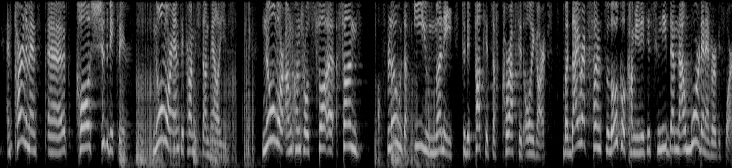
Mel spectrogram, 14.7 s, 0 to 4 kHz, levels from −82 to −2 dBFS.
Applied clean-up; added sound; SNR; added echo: neural mask model RNNoise.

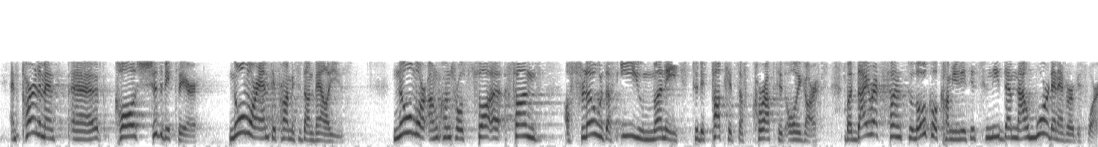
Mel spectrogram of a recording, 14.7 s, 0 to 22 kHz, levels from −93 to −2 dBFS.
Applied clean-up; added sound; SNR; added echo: none; none; none; none.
